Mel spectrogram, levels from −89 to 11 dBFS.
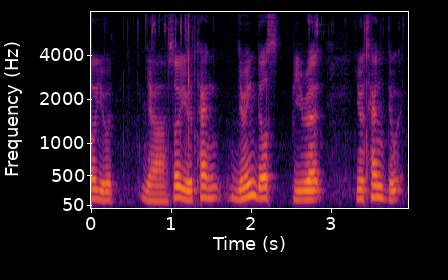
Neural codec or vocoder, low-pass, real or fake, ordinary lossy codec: none; none; real; none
